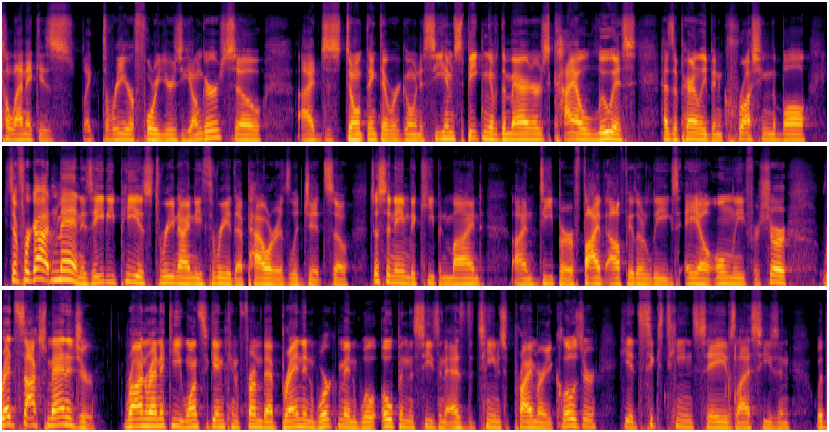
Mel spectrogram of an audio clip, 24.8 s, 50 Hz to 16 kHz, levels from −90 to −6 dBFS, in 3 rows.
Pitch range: 130-160 Hz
